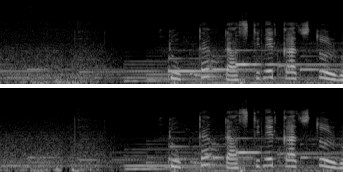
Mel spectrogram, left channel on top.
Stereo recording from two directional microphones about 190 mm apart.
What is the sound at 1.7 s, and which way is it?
Speech, centre (ahead or behind).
